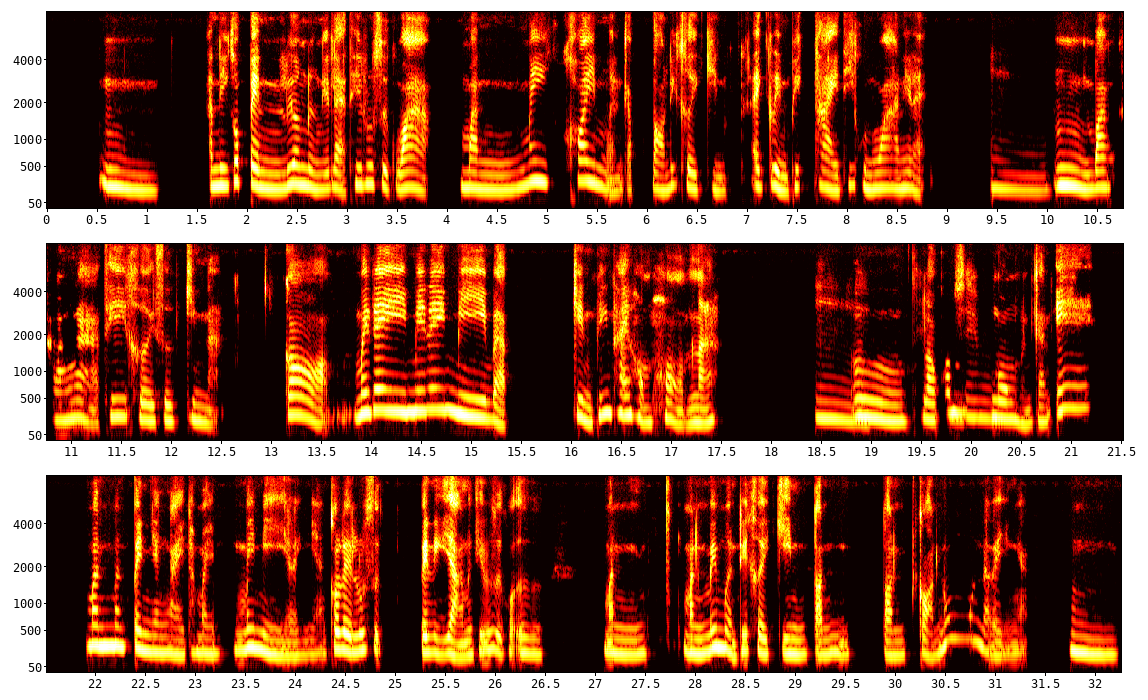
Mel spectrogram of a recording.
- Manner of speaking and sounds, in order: distorted speech; other background noise; tsk; stressed: "นู้น"
- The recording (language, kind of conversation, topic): Thai, unstructured, คุณรู้สึกอย่างไรกับอาหารที่เคยทำให้คุณมีความสุขแต่ตอนนี้หากินยาก?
